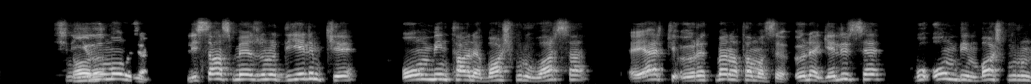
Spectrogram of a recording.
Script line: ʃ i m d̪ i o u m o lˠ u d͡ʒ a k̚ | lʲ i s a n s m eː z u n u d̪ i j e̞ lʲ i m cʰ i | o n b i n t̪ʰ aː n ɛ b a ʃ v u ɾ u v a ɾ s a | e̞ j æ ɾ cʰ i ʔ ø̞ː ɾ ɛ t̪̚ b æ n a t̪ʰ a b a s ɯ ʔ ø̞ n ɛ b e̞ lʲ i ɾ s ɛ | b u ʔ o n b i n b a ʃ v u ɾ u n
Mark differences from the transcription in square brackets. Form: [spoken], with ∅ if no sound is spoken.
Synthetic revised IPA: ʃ i m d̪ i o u m o lˠ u d͡ʒ a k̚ | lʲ i s a n s m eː z u n u d̪ i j e̞ lʲ i m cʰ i | o n b i n t̪ʰ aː n ɛ b a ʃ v u ɾ u v a ɾ s a | e̞ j æ ɾ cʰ i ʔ ø̞ː ɾ ɛ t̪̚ [m] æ n a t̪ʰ a [m] a s ɯ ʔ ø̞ n ɛ [ɟ] e̞ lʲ i ɾ s ɛ | b u ʔ o n b i n b a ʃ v u ɾ u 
